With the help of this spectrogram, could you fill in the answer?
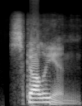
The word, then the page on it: scullion: American English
